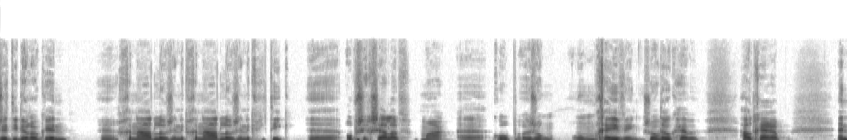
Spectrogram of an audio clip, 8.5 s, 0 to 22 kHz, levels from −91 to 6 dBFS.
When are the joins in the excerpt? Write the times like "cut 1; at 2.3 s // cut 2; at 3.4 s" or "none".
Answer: cut 1; at 1.8 s // cut 2; at 4.9 s // cut 3; at 6.6 s // cut 4; at 7.5 s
